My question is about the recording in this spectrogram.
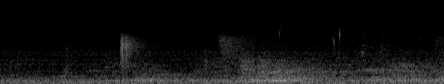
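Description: Faint clicks of a pool shot, cue tip on the cue ball and then ball on ball, about a second apart, over a low steady hum of the hall.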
